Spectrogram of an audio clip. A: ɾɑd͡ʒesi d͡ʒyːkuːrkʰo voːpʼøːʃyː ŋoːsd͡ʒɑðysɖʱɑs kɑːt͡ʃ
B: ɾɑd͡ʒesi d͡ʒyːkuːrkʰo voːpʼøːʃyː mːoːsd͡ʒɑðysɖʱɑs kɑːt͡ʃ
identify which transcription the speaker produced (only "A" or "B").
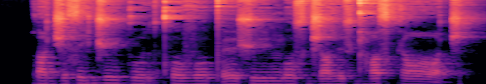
A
